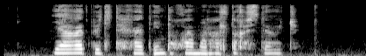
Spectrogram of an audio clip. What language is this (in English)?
Mongolian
